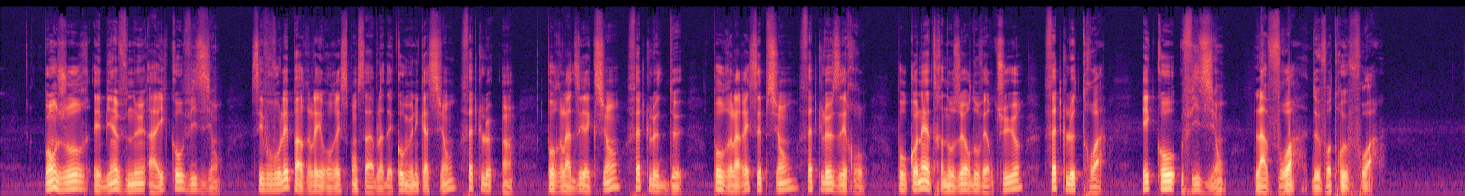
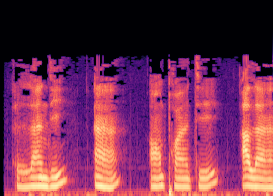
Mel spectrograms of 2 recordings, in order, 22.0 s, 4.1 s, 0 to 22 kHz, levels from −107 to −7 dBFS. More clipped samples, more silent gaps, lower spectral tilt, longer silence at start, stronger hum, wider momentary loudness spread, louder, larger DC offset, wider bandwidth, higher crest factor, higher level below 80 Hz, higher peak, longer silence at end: second, under 0.1% vs 0.1%; neither; about the same, -5.5 dB/octave vs -6.5 dB/octave; first, 0.7 s vs 0.2 s; neither; about the same, 10 LU vs 12 LU; second, -21 LUFS vs -15 LUFS; neither; first, 18 kHz vs 8 kHz; first, 22 dB vs 14 dB; second, -42 dBFS vs -34 dBFS; about the same, 0 dBFS vs 0 dBFS; first, 1.35 s vs 0 s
